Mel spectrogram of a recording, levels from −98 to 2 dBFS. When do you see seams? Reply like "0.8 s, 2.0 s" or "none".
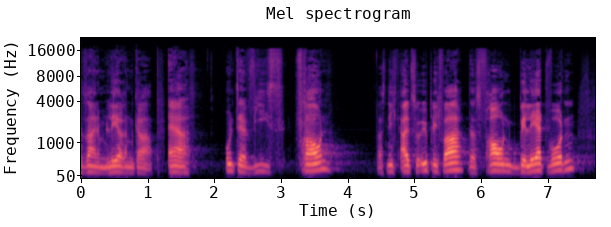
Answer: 1.2 s, 3.1 s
